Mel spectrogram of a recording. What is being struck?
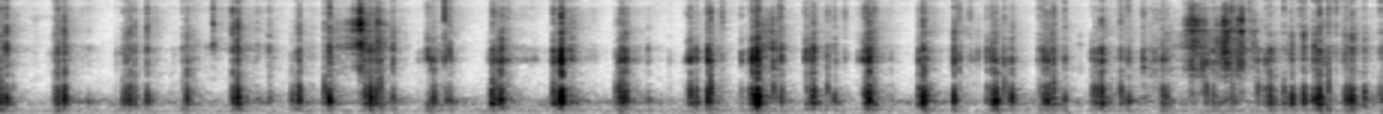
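Cardboard kaleidoscope tube.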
